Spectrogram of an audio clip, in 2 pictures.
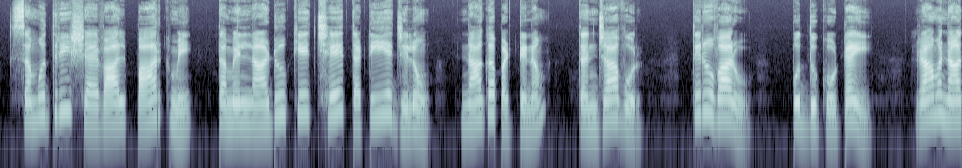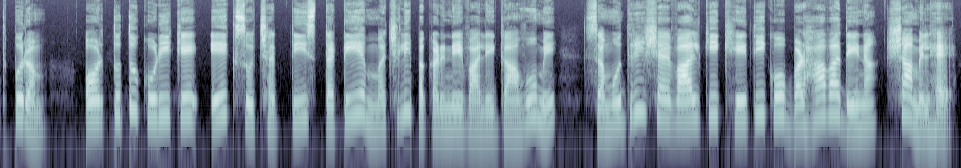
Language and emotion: Hindi, neutral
